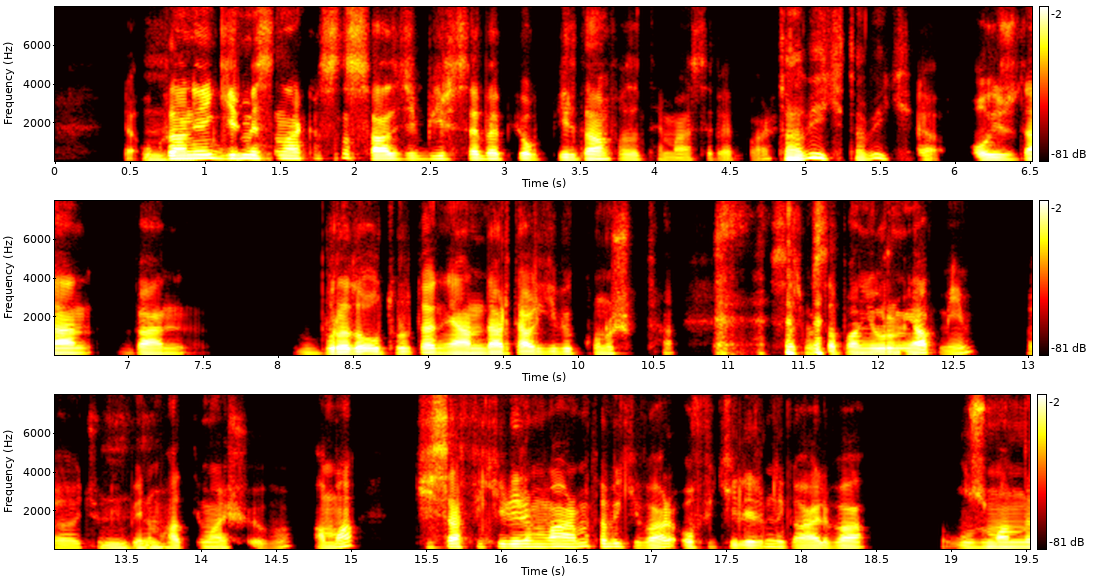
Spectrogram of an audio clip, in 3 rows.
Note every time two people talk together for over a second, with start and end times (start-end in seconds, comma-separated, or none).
none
